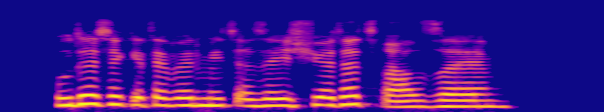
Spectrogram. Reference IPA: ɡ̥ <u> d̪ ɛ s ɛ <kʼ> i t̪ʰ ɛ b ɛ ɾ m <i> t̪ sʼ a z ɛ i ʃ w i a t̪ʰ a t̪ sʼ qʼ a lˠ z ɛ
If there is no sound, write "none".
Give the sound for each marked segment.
u, kʼ, i

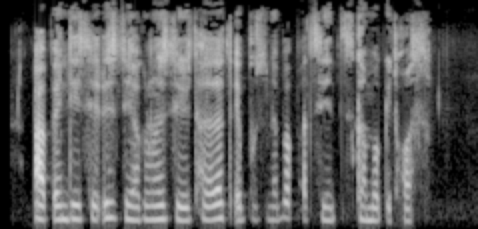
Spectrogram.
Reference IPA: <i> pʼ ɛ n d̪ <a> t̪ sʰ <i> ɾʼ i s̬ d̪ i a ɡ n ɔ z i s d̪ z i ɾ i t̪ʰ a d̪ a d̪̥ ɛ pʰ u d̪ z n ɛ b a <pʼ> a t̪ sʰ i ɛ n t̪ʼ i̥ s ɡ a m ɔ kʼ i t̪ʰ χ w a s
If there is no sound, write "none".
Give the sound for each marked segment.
a, i, i, pʼ

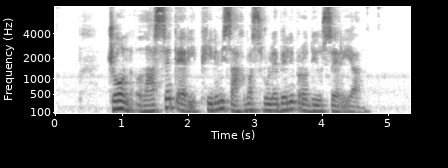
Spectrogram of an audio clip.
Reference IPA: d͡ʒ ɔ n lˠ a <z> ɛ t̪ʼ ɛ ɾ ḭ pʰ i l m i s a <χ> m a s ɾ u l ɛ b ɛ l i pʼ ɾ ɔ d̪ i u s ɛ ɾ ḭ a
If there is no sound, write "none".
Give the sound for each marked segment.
s, ʁ

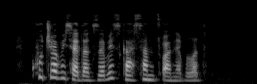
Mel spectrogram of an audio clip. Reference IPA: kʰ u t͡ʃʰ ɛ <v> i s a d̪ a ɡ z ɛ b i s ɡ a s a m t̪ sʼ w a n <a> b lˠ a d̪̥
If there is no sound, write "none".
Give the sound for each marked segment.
b, ɛ

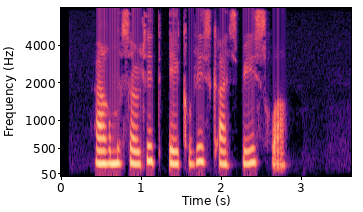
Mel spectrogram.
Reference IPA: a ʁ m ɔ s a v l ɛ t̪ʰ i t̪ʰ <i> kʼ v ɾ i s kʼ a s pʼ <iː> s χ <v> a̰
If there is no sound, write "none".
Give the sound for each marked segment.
ɛ, iː, w

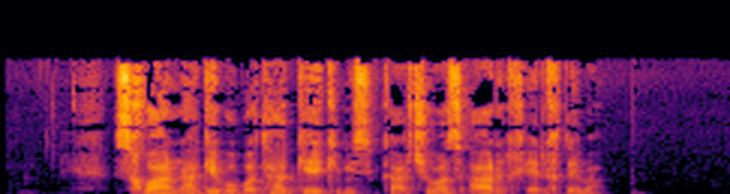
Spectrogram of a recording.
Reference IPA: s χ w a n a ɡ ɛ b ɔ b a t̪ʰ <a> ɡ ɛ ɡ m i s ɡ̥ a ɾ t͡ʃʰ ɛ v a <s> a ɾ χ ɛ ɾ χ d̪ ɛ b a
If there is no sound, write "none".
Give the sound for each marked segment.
a, s

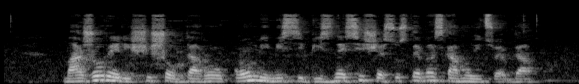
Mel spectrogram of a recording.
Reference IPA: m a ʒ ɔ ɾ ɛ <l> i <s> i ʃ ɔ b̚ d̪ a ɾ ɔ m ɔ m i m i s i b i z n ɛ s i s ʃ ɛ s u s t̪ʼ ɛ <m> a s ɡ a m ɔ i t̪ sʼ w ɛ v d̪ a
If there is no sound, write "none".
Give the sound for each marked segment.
l, ʃ, b

